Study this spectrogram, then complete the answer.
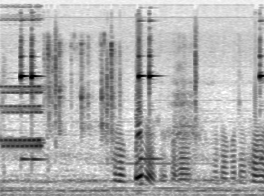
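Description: A telephone rings in a video game in short electronic bursts, partly under a voice and other game sounds.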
